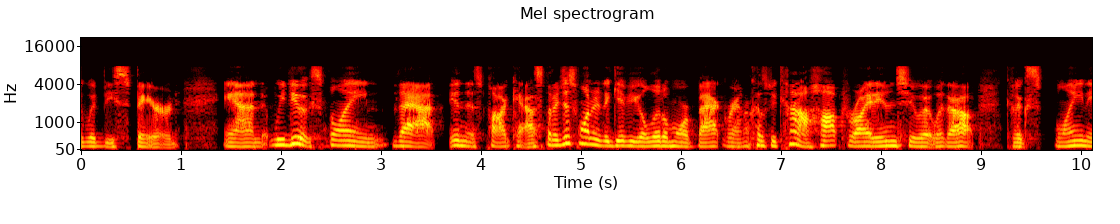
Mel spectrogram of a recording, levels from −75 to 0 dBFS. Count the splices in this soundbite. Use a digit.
1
